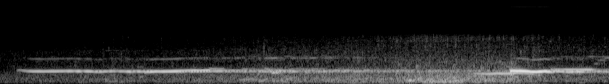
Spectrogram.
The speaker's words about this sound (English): This is a subaquatic one without animals. And this is the same subaquatic with animals.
